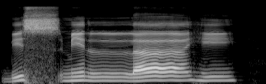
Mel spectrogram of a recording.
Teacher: Dalam Basmalah, mohon perhatikan huruf 'seen'. Cobalah untuk tidak membiarkan bunyinya memantul atau bergema saat mengucapkan huruf 'seen'.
